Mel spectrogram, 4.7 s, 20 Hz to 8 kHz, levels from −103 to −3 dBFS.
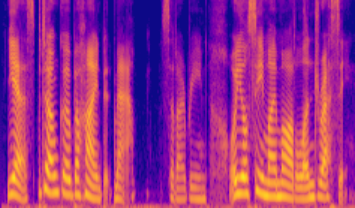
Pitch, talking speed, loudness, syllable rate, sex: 195 Hz, 190 wpm, -18 LUFS, 5.3 syllables/s, female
